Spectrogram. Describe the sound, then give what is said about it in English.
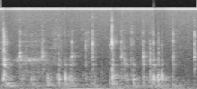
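A basic mechanical chime clock with a single chime sound, wound with a key, ticks in a steady run of sharp clicks with faint metallic ringing and mechanism noise underneath, and no voices. “it's a basic chime clock. It's just got the one chime sound.”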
